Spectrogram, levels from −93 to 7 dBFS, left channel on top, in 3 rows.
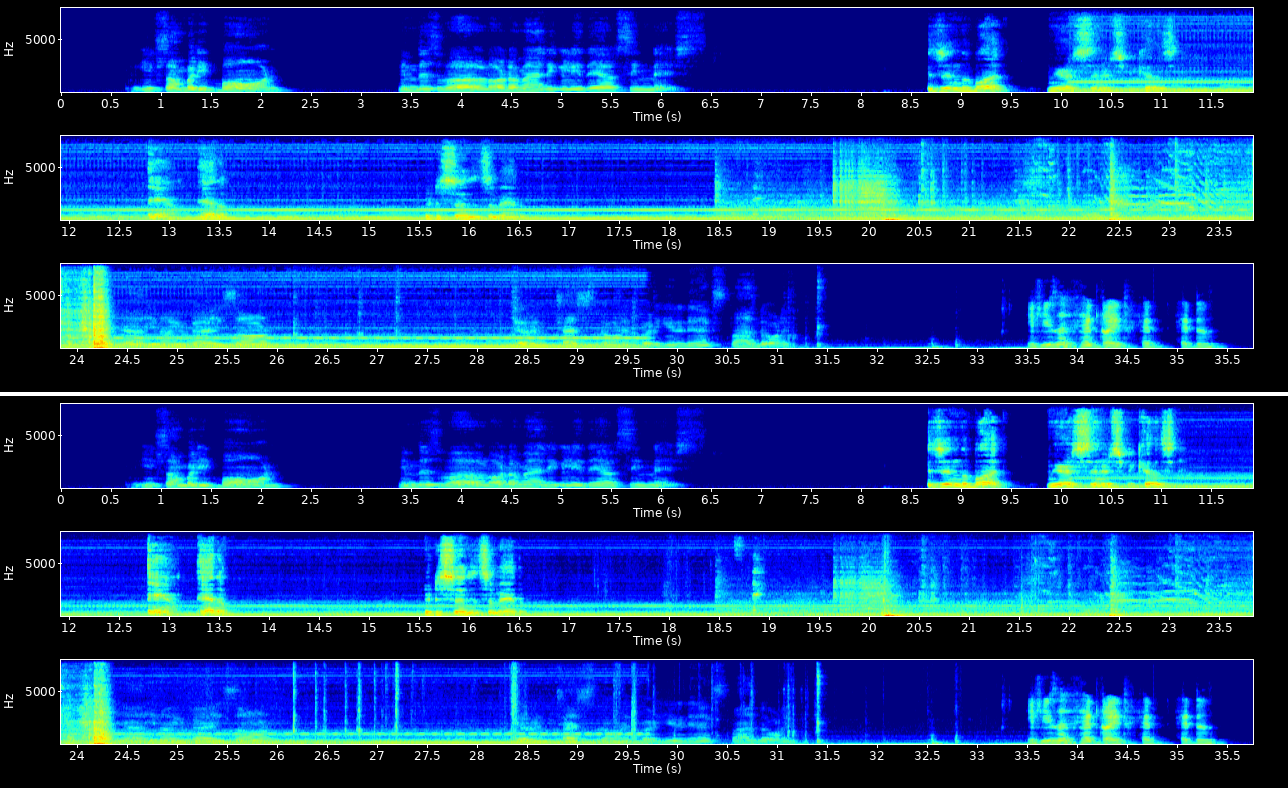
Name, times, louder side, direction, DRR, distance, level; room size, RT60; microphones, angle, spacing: voice 1, 0.7-2.2 3.4-6.4 21.8-22.4 24.3-26.0 28.3-31.2, left 3 dB, 45° left, 0.7 m, -41 dB
voice 2, 8.7-9.4 9.9-11.2 12.8-13.6 15.6-16.7 18.8-19.0, right 4 dB, 80° right, 0.7 m, -30 dB
sound 1, 10.0-29.7, left 3 dB, 65° left, 2.7 m, -37 dB
sound 2, 17.2-23.8 24.2-34.0, right 3 dB, 60° right, 0.3 m, -39 dB
sound 3, 18.5-24.3, left 3 dB, 80° left, 1.0 m, -32 dB
voice 3, 33.5-35.4, right 1 dB, 5° right, 0.5 m, -38 dB
6.9 x 2.6 x 2.2 m
head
